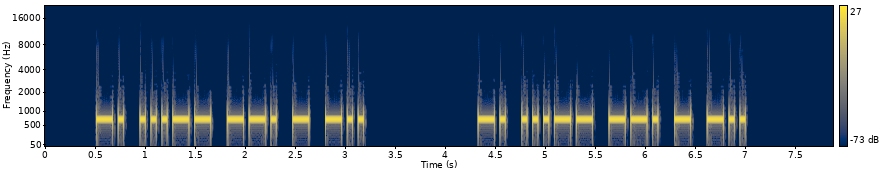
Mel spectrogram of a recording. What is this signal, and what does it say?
Morse code, heard as a keyed tone, about 22 wpm, 700 Hz. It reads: N3GTD N3GTD
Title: USA Call Signs - 5 Characters - Repeated 2x - 22wpm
